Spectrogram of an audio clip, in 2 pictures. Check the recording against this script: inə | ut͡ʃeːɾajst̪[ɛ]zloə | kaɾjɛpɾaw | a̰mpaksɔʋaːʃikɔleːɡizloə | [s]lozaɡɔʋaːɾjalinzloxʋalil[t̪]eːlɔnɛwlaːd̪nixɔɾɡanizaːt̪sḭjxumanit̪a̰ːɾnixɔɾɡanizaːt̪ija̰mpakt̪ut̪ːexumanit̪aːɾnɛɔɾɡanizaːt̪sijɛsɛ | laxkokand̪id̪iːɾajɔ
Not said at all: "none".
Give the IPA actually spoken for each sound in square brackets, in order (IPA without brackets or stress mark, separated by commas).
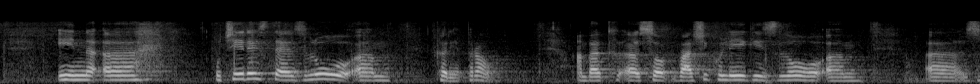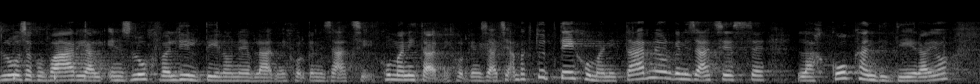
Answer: ɛ, z, d̪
